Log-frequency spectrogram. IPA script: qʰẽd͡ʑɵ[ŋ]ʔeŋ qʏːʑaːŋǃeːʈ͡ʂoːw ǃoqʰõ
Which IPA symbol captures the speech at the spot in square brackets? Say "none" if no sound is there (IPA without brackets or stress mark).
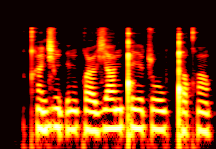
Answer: ŋ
